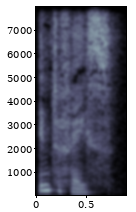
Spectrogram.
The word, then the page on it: interface: British English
